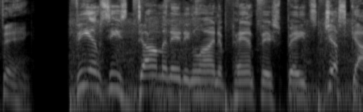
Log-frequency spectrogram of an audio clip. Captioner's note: voiceover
